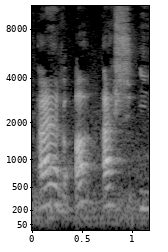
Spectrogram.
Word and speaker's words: Rahi: Je ne sais pas trop comment le prononcer, mais c'est R-A-H-I, donc Rahi, qu'on aime beaucoup parce qu'il se zippe bien.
